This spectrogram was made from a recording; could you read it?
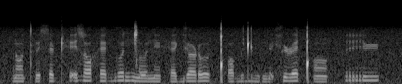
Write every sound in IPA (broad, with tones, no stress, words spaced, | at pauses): ɾɔ̃˨tʼɨ˨sɛ˨˦ ʈʰḛ˦zɔ˧hɛ˧ ɡʊː˦dŋ͡ǀʊː˨nẽ˨hɛ˨ ɡʲɔː˧ɽʊː˦˨ ǃʼɔ˨ ɡə˧dɖʱy˨ɡɳḛ˦ xʲʊ˧ɭɛ˦˨ǃʼɔ̃˨ | ry˦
